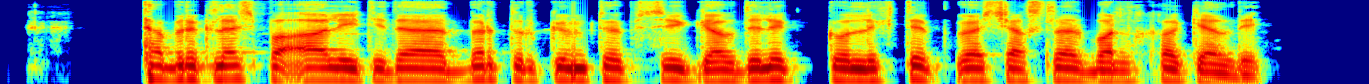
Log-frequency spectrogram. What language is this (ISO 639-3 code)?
uig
